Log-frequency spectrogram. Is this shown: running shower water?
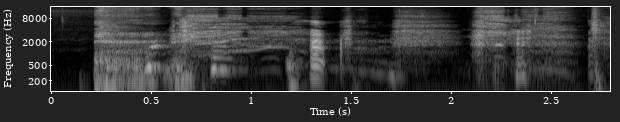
no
